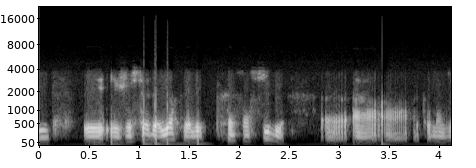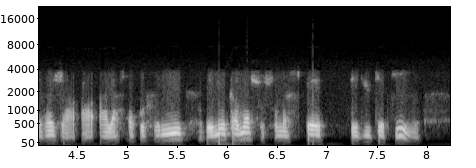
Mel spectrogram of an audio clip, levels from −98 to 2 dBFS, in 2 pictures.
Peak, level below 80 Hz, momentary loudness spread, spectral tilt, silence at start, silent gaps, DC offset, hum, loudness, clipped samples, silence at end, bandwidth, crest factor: -8 dBFS; -64 dBFS; 12 LU; -9 dB/octave; 0 s; none; under 0.1%; none; -25 LUFS; under 0.1%; 0.3 s; 4.4 kHz; 18 dB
